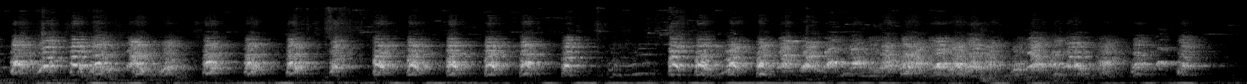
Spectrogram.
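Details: Purebred Malinois, a Belgian shepherd dog kept at a Vietnamese breeding kennel, barks steadily and rapidly, about three barks a second, in a long sustained series broken by one short pause.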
